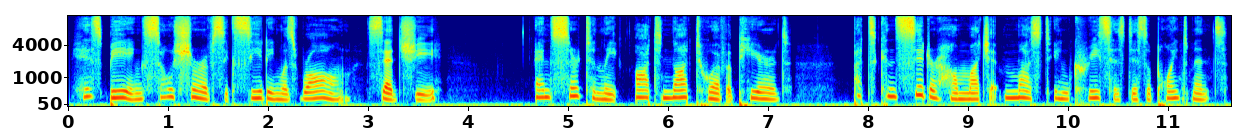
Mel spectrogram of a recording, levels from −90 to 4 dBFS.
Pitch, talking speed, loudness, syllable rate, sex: 200 Hz, 135 wpm, -20 LUFS, 4.0 syllables/s, female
